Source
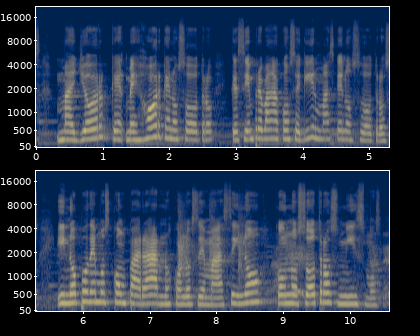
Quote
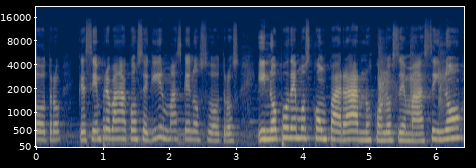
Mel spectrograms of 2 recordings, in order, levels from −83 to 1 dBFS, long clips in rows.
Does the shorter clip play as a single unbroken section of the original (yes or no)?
yes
